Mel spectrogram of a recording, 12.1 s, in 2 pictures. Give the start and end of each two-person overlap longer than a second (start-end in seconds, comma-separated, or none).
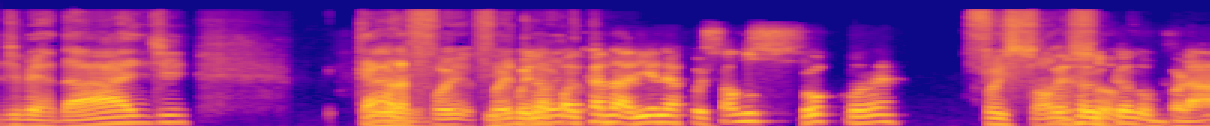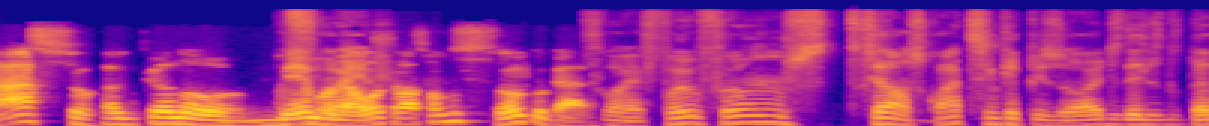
1.8-3.1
